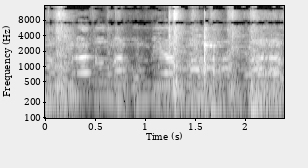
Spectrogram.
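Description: Two acoustic guitars strumming a song with a man singing; about a second in the playing eases briefly, then comes back with sharp, loud strums.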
